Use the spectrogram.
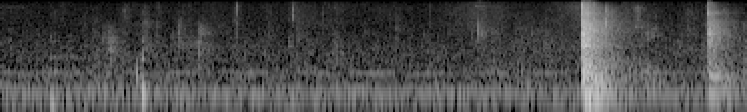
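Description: A door swings shut with a single loud, close slam during a county board of equalization meeting, followed by a softer thud from the same door; faint room murmur and a quiet voice come earlier.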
